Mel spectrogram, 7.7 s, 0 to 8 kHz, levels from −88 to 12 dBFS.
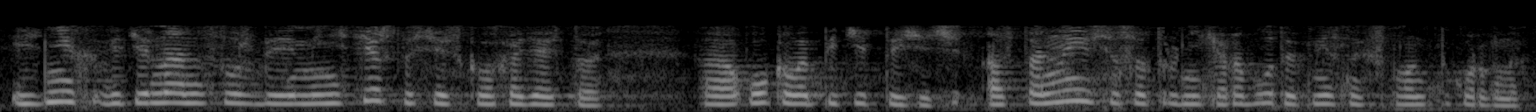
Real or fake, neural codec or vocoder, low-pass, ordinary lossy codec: real; none; 7.2 kHz; AAC, 16 kbps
